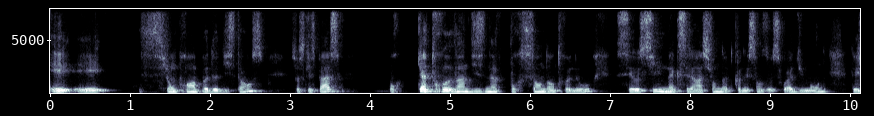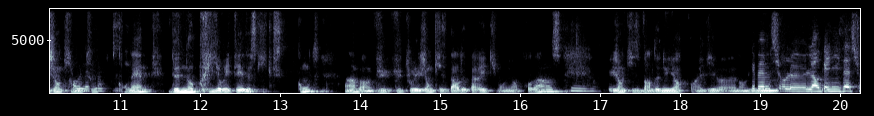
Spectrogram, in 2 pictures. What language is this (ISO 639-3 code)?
fra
